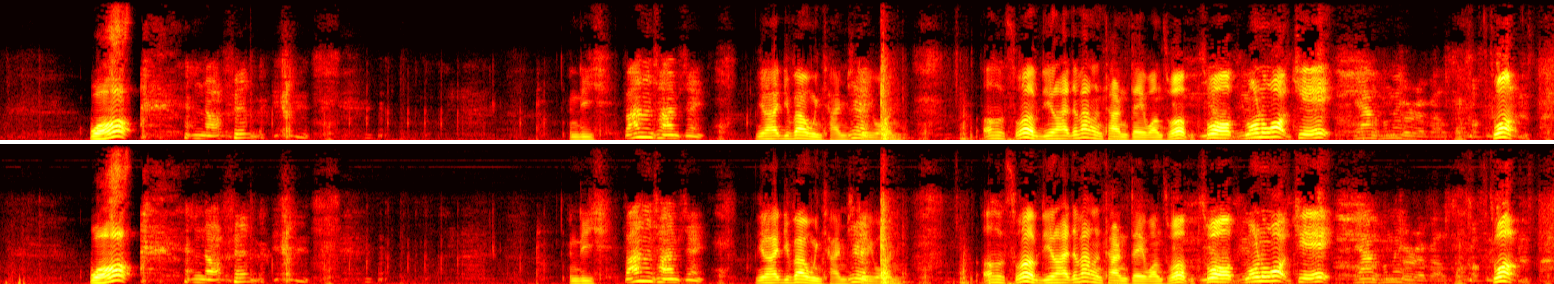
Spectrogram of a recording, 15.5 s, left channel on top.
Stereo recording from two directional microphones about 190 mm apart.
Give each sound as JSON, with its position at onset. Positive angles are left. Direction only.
{"t": 0.8, "sound": "speech", "side_deg": 0}
{"t": 2.8, "sound": "speech", "side_deg": -20}
{"t": 5.7, "sound": "speech", "side_deg": -5}
{"t": 6.2, "sound": "speech", "side_deg": -15}
{"t": 7.5, "sound": "speech", "side_deg": 0}
{"t": 14.5, "sound": "speech", "side_deg": 5}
